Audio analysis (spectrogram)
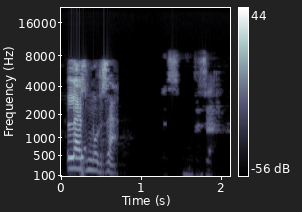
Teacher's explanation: Silent R there it seems.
